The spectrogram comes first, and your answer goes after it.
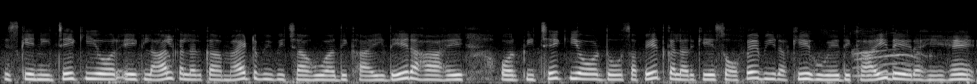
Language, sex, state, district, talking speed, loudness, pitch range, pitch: Hindi, female, Rajasthan, Jaipur, 195 wpm, -13 LUFS, 215-255 Hz, 230 Hz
